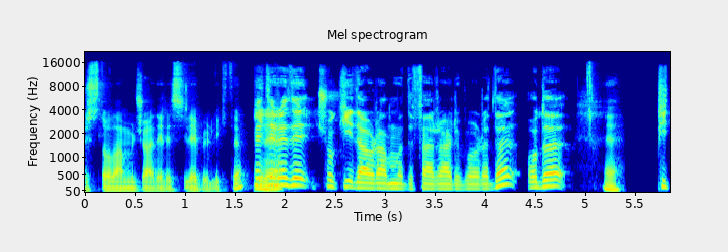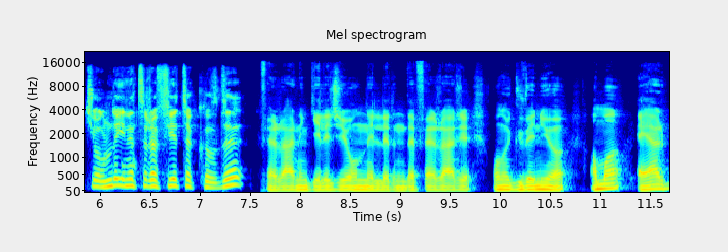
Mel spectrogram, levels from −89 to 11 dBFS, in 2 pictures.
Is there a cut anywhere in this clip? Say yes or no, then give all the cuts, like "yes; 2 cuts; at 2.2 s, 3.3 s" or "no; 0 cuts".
yes; 2 cuts; at 1.7 s, 7.6 s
